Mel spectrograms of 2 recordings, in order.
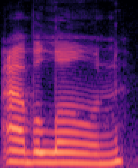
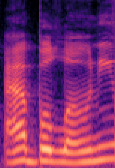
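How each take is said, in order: First: The ending rhymes with 'alone'. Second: The ending rhymes with 'bologna'. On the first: "like alone" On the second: "like Bologna"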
